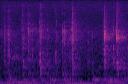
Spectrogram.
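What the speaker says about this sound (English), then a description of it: "after clicking the radio button, I will need to enter the password" Fingers type a password on a computer keyboard, a quick run of light, close key clicks at an uneven pace over a low steady hum.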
